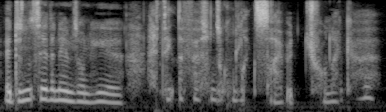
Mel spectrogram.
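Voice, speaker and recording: A woman rambling softly in an ASMR style, with a shy, hesitant, breathy delivery that often slips into a half-whisper, close to the microphone. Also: mid-range voice, fairly quick, no echo. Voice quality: soft, breathy. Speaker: ASMR roleplay creator. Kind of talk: soft rambling ASMR chat.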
